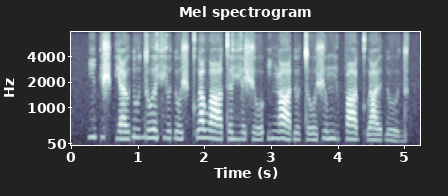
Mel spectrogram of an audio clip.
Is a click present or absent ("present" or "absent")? absent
